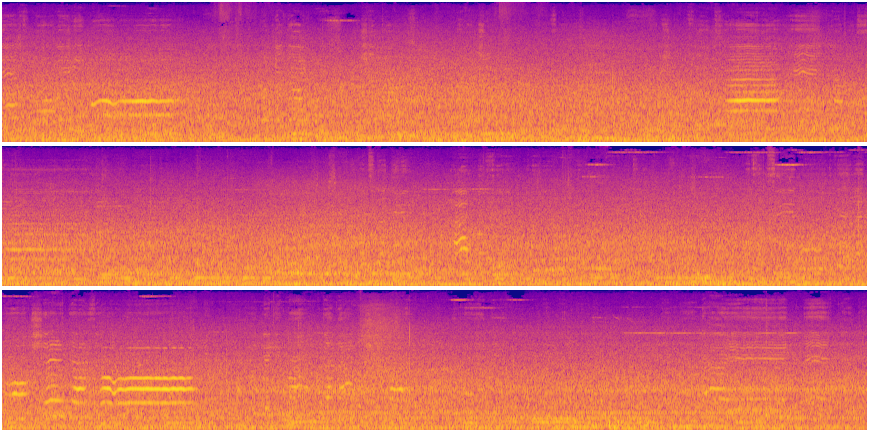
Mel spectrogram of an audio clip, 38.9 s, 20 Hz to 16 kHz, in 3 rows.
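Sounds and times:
acoustic guitar: 0.0 - 38.9
road traffic noise: 0.0 - 38.9.

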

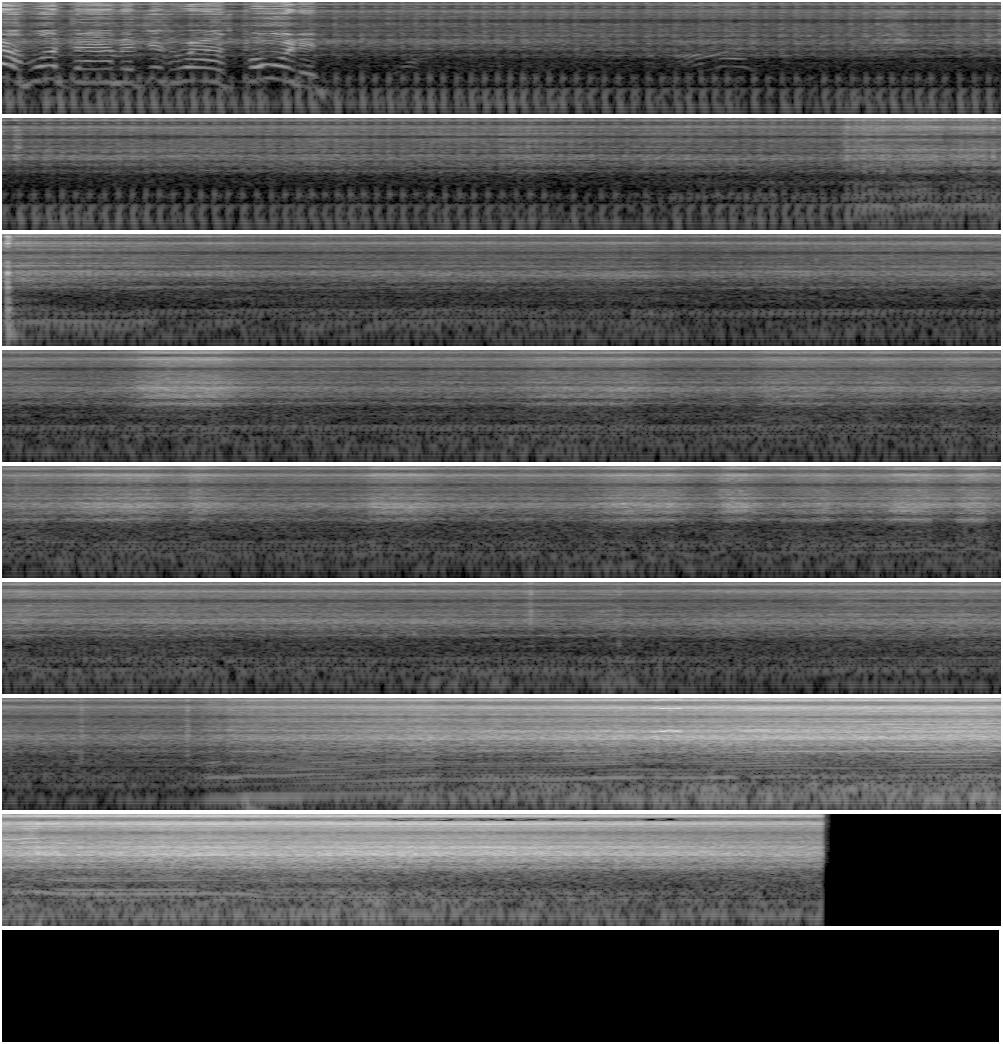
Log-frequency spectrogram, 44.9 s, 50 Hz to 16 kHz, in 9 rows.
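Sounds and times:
motorcycle engine running: 0.0 - 39.1.

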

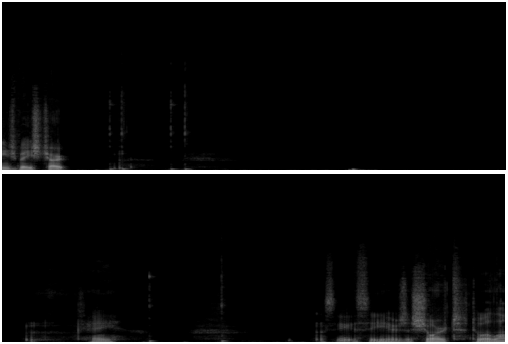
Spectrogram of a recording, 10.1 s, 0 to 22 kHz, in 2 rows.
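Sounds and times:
computer mouse clicks: 1.0 - 2.0.

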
